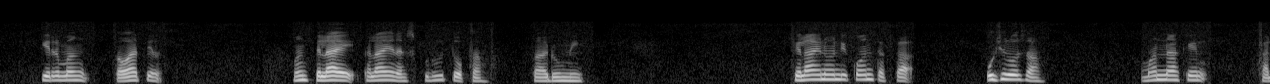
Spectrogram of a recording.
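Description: Through the pauses at 0.0–0.41, 0.95–2.93, 4.16–5.33, 5.93–7.94, 9.14–9.86, 10.49–11.42 and 12.11–12.62 s, the real room background gives way to comfort noise in place of the background: a flat, featureless hiss, in most of them sitting about 3 dB lower, likely because the sender stopped transmitting in silence and the receiver synthesised filler. Inside one of those gaps, at 4.70–4.73 s, a sliver of speech is likely dropped by the voice detector and swapped for that same steady noise.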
